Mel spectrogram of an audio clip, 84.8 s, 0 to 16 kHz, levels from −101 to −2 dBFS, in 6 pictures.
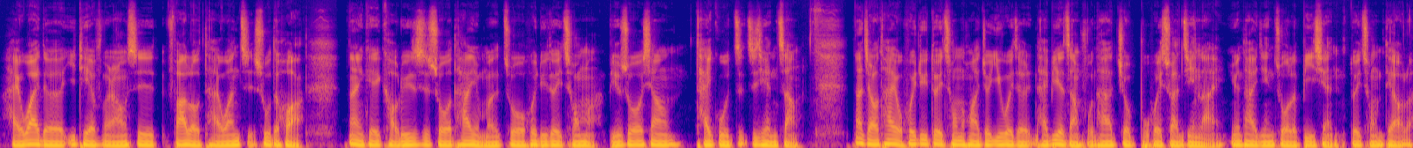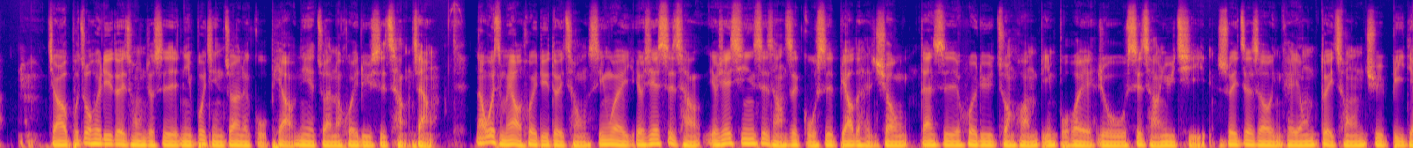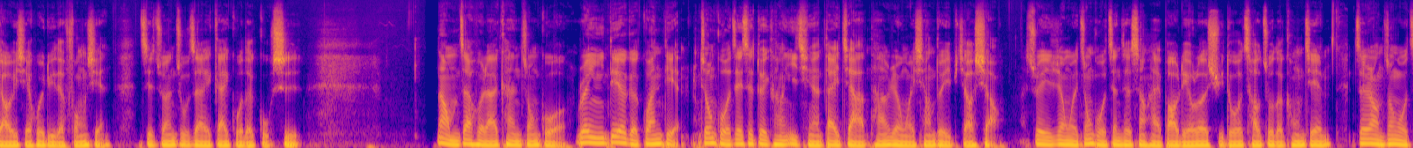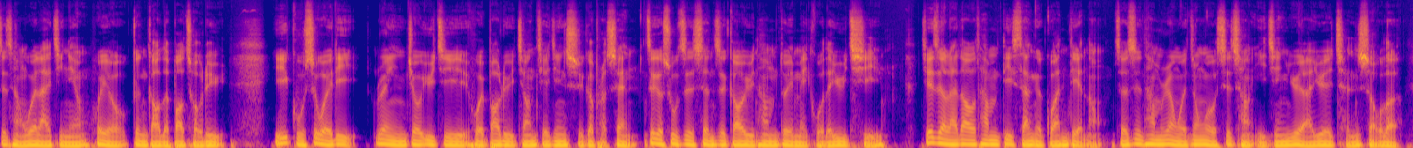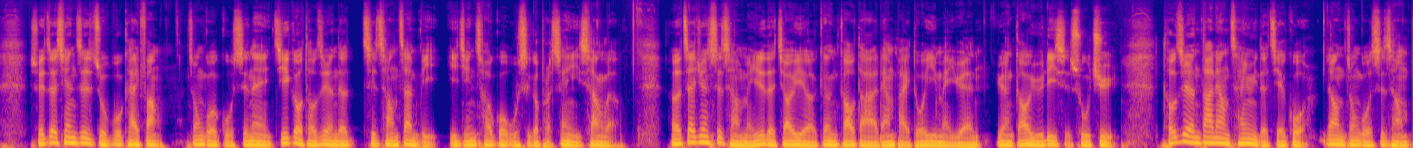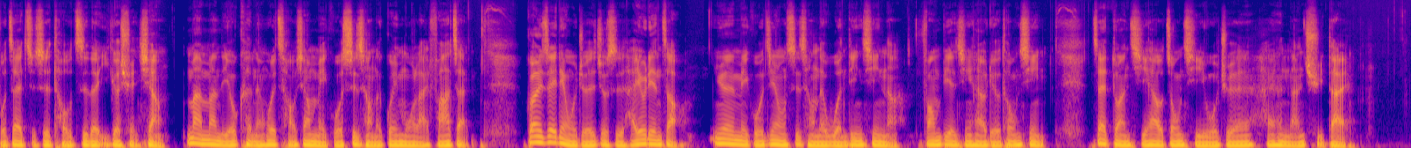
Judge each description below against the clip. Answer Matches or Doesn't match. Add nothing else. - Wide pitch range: Doesn't match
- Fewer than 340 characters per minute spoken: Doesn't match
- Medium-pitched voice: Doesn't match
